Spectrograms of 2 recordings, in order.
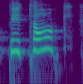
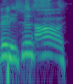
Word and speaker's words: pétanque: Yeah, no, pétanque. Oh, pétanque.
